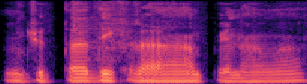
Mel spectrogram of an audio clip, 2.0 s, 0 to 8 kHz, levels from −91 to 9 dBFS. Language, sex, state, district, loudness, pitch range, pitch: Hindi, male, Bihar, Patna, -18 LUFS, 115-120 Hz, 120 Hz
